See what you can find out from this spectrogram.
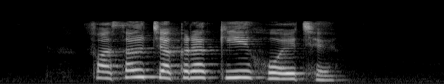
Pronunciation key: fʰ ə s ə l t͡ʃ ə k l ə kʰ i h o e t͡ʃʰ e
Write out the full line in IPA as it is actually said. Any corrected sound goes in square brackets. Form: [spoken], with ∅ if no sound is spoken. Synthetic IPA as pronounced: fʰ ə s ə l t͡ʃ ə k [ɾ] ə [k] i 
